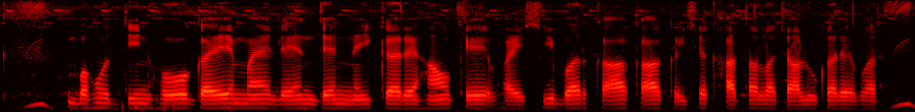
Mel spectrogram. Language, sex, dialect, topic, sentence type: Chhattisgarhi, male, Western/Budati/Khatahi, banking, question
